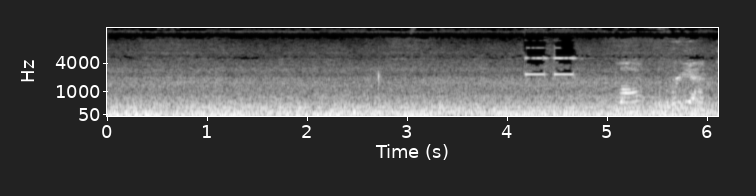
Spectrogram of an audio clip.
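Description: Steady low rumble of a vehicle idling, with two short electronic beeps about four seconds in as the EZ Lock wheelchair docking lock is reactivated. A recorded voice notification begins near the end.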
